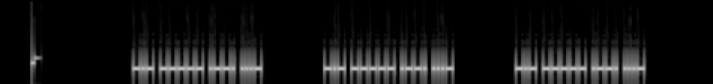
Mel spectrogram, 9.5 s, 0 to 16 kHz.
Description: Morse code, heard as a keyed tone, about 40 wpm, 700 Hz. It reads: K0PV K0PV K0PV
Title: Easy Call Signs Repeated 3x - 40wpm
